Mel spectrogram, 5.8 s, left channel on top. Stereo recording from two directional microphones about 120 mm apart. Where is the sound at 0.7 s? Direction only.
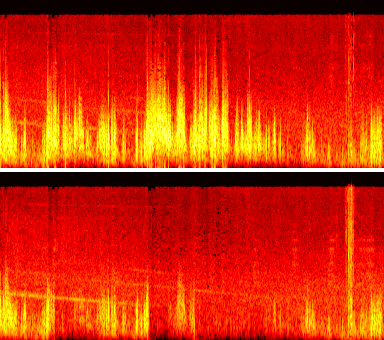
30° left (ahead or behind).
